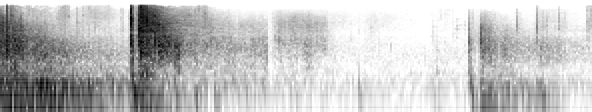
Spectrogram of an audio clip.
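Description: Loud gunshots bang and echo.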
